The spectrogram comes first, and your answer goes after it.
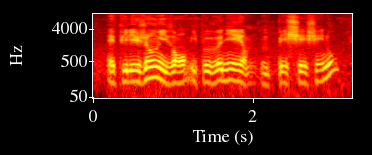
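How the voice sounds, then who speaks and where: Over noticeable background noise, a man with a fairly high pitch speaks at a fairly quick pace with fairly even intonation in a dry, close sound with no echo. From Switzerland, Lausanne. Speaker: fishing lake owner. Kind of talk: casual interview.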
